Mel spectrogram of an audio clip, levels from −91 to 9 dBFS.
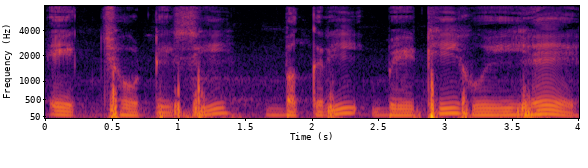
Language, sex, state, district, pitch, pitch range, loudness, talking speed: Hindi, male, Madhya Pradesh, Dhar, 95 Hz, 85-110 Hz, -27 LUFS, 105 wpm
